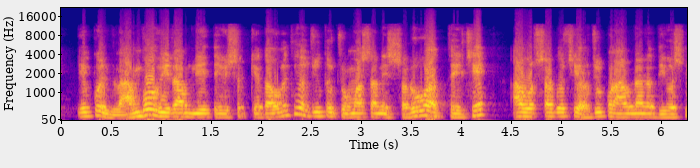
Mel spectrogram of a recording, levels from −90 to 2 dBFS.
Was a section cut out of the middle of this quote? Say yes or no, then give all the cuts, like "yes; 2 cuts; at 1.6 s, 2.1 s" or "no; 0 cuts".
no; 0 cuts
